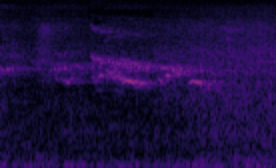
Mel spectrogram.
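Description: Quiet background in a pause between speech: a low steady hum with a few faint, high, curving chirps in the first half.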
